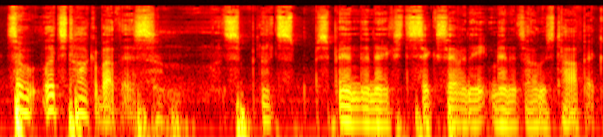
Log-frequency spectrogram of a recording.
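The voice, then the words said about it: Quiet whispered speaking voice. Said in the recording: “trying not to wake anybody up too early. ... that's my whisper tone this morning.”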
